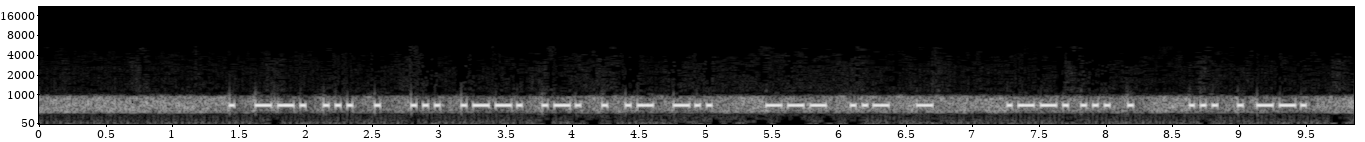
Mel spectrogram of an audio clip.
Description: Morse code, heard as a keyed tone, about 30 wpm, 650 Hz, with radio noise. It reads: EGSE SPREAD OUT PSE SEG
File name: 5w0xg-18-075mhz-cw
